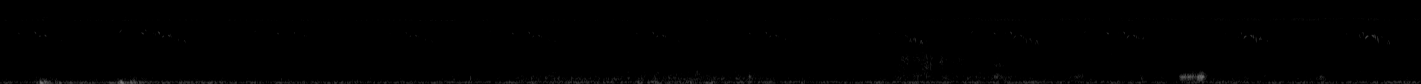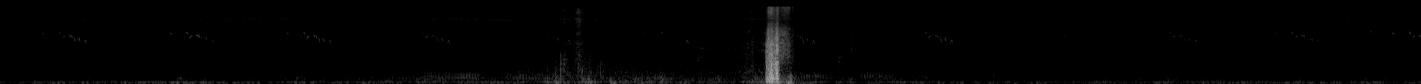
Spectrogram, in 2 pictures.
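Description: A bird repeating a short falling call about once a second over a steady high-pitched insect drone. A few soft knocks, and one sharp click about three-quarters of the way through.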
